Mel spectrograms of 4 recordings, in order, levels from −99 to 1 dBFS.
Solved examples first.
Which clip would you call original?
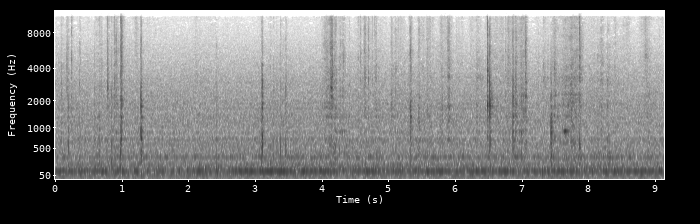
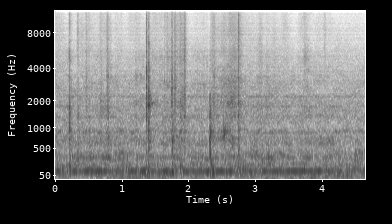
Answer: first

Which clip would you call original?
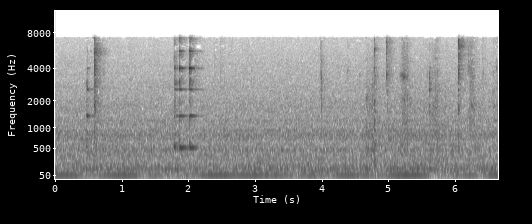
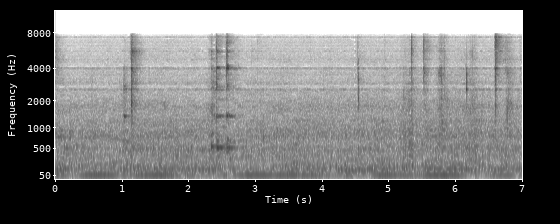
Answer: first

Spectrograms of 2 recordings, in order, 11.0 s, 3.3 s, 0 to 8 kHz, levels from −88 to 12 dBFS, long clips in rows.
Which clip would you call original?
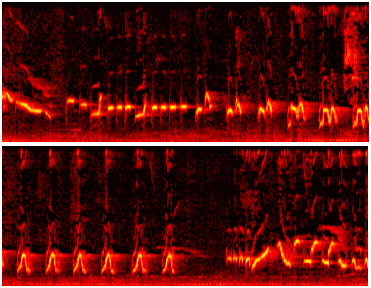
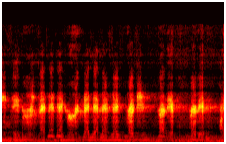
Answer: first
